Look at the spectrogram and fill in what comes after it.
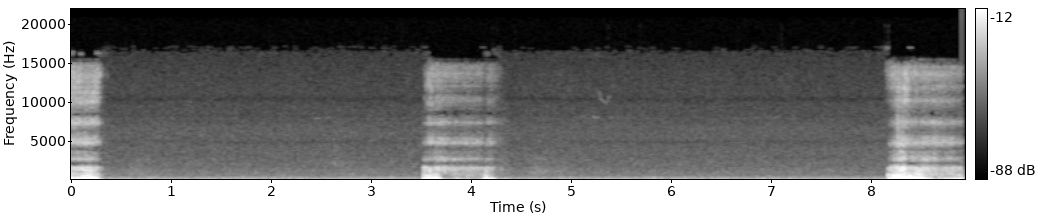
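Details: Snoring dog: loud, rough, pulsing snores on breathing in from a sleeping dog, three bursts separated by quiet pauses in a quiet room.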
